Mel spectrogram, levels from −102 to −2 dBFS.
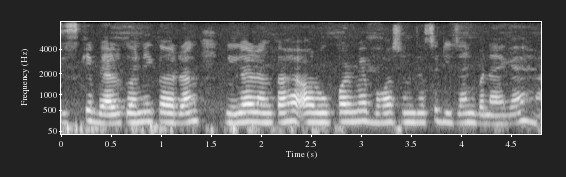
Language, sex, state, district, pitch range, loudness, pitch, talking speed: Hindi, female, Bihar, Katihar, 210-225 Hz, -14 LUFS, 215 Hz, 225 wpm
